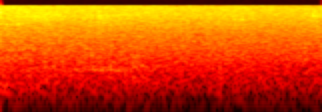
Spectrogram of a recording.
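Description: Steady hiss of background noise, even and unchanging, with no speech.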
